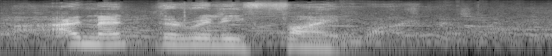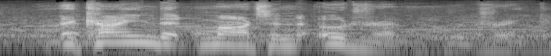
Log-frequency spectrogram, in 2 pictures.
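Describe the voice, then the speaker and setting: Medieval game lad: cocky flirt, highish voice, hugely varied melody. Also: male voice, huge pitch swings, takes it slowly, music in the background, a crowd in the background, exaggerated voice. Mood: sly, persuasive.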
